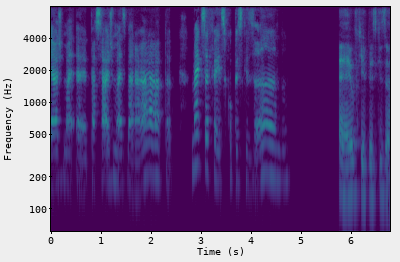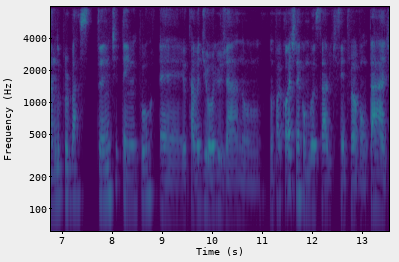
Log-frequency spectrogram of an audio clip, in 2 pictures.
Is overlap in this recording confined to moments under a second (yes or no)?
yes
